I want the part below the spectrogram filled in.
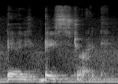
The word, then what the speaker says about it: Oesterreich: Now, it's not spelled this way. That's how it's pronounced. It's spelled O-E-S-T-E-R-R-E-I-C-H. – That's horrible. – But it's pronounced A-Strike. It's German.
